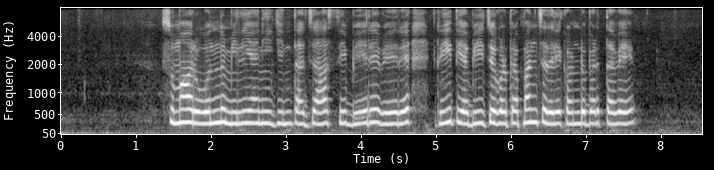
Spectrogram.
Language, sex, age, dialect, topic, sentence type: Kannada, female, 25-30, Coastal/Dakshin, agriculture, statement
